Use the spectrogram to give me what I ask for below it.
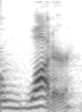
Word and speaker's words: water: So it's interesting that you do the flap T for little, same as American English, but not for water. We do it for water, and it sounds like a D.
